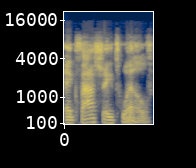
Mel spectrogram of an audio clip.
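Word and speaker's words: X Æ A-Xii: It's actually pronounced Exashe 12.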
